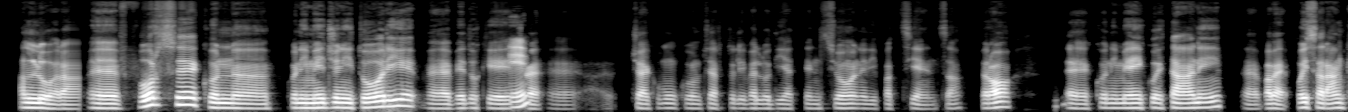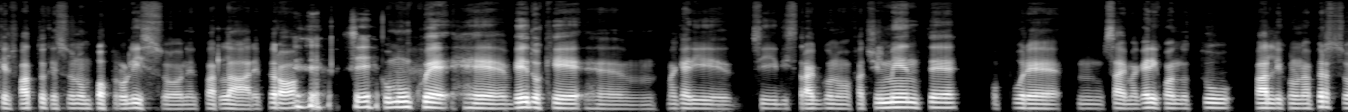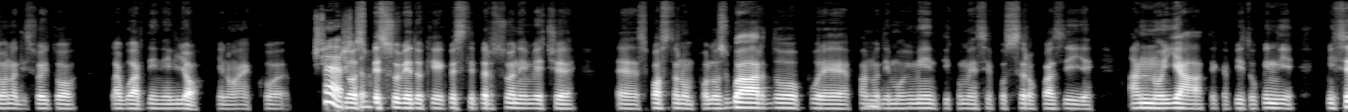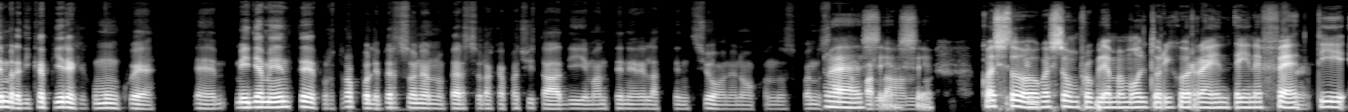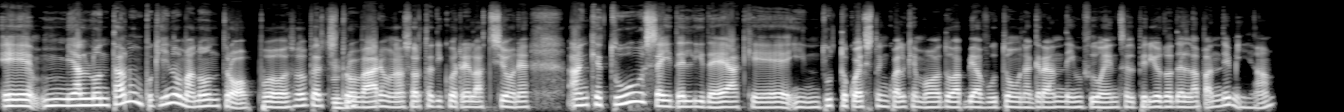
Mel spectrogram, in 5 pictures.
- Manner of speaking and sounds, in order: other background noise; chuckle; unintelligible speech; unintelligible speech
- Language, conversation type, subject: Italian, podcast, Cosa fai per limitare il tempo davanti agli schermi?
